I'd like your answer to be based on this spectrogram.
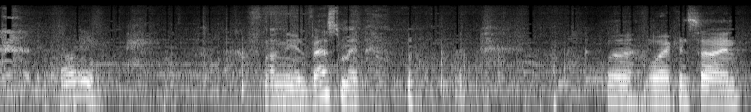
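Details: Patient with Wernicke's aphasia after brain damage; Wernicke's aphasia (fluent aphasia).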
